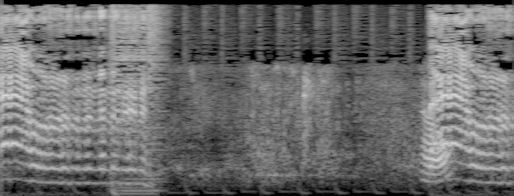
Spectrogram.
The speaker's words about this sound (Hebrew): איך אתה מצמיד פרסומת לעז, קול של עז מייללת? למה? עז מייללת, אתה נראה לי יכול לעשות קדם לעז המייללת פה, כי אתה בשטח.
